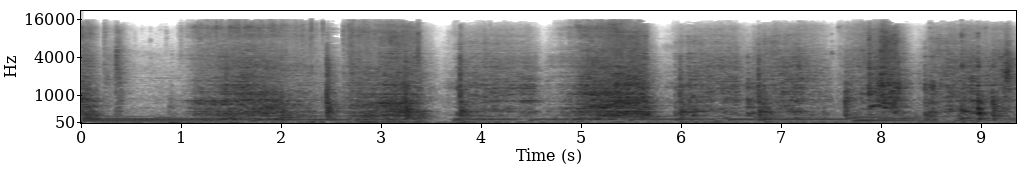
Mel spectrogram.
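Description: Plough plane cutting a groove along the edge of a wooden board: repeated push strokes, each about a second long with short pauses between, the blade shaving off curls of wood. The groove is being taken down to the plane's depth stop.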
